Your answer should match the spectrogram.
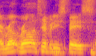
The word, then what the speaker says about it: Relativity Space: XPOA, you mentioned that there's rumors about being relatively space, or I probably mispronounced that. – Yeah, relativity space.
